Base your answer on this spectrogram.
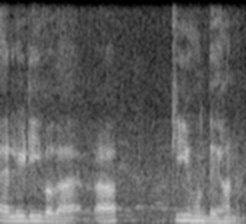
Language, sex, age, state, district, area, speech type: Punjabi, male, 30-45, Punjab, Gurdaspur, rural, spontaneous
